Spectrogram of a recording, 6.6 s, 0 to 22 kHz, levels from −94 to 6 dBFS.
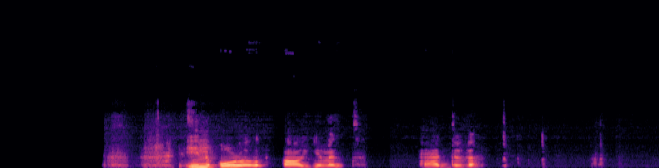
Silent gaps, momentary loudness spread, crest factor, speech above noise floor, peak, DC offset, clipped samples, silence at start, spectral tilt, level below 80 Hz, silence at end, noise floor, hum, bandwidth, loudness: none; 21 LU; 18 dB; 60 dB; -2 dBFS; under 0.1%; under 0.1%; 1.1 s; -8 dB/octave; -68 dBFS; 1.85 s; -76 dBFS; none; 7.2 kHz; -17 LUFS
